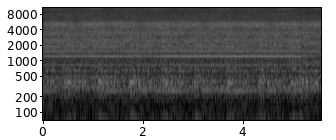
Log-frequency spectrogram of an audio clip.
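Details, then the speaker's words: Glowforge Basic laser engraver printing after the loud stock exhaust fan was replaced by a larger inline fan at half speed, same mic position: faint smooth hum, soft ticks from the moving arm. Normal quiet fan operation. "now pretty much all you hear is the actual arm of the laser moving"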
